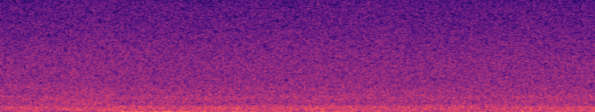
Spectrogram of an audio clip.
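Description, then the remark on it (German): A steady, loud roar of rushing rapids on the Iller river, a dense unbroken hiss of churning water that fills the whole recording without pause. No voices or other sounds rise above it. “Ja, jetzt bin ich ein paar Meter weiter gefahren und da ist die erste Stromschnelle von der Iller. Wird man wahrscheinlich sehr laut im Hintergrund hören.”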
